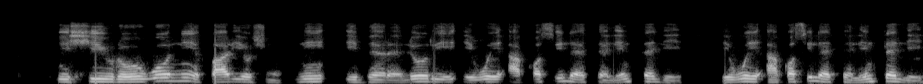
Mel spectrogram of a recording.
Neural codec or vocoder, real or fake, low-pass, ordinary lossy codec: none; real; 7.2 kHz; Opus, 32 kbps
